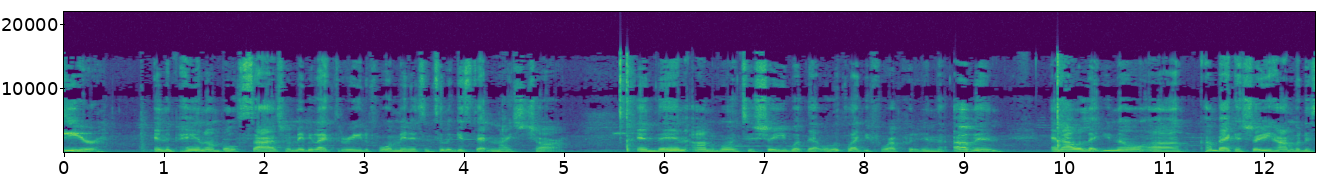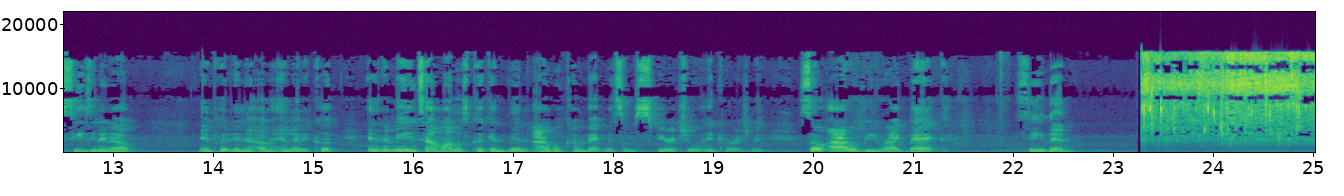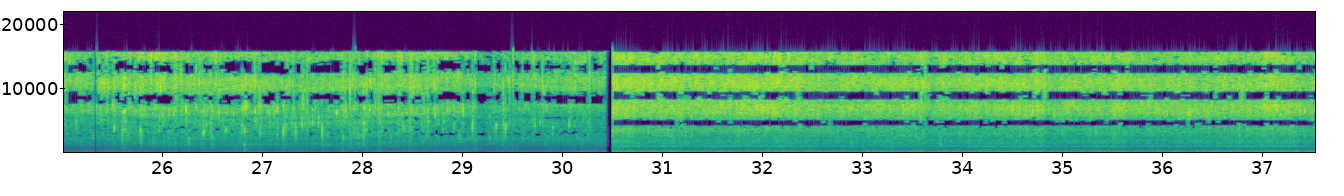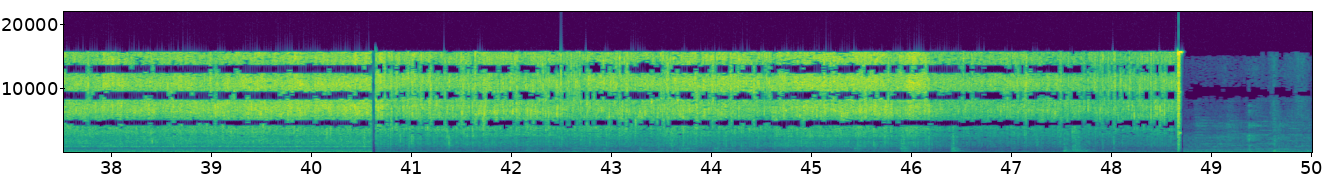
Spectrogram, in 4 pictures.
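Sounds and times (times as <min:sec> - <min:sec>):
meat sizzling in a pan: 0:23.3 - 0:48.8
onions sizzling in a pan: 0:23.3 - 0:48.8.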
